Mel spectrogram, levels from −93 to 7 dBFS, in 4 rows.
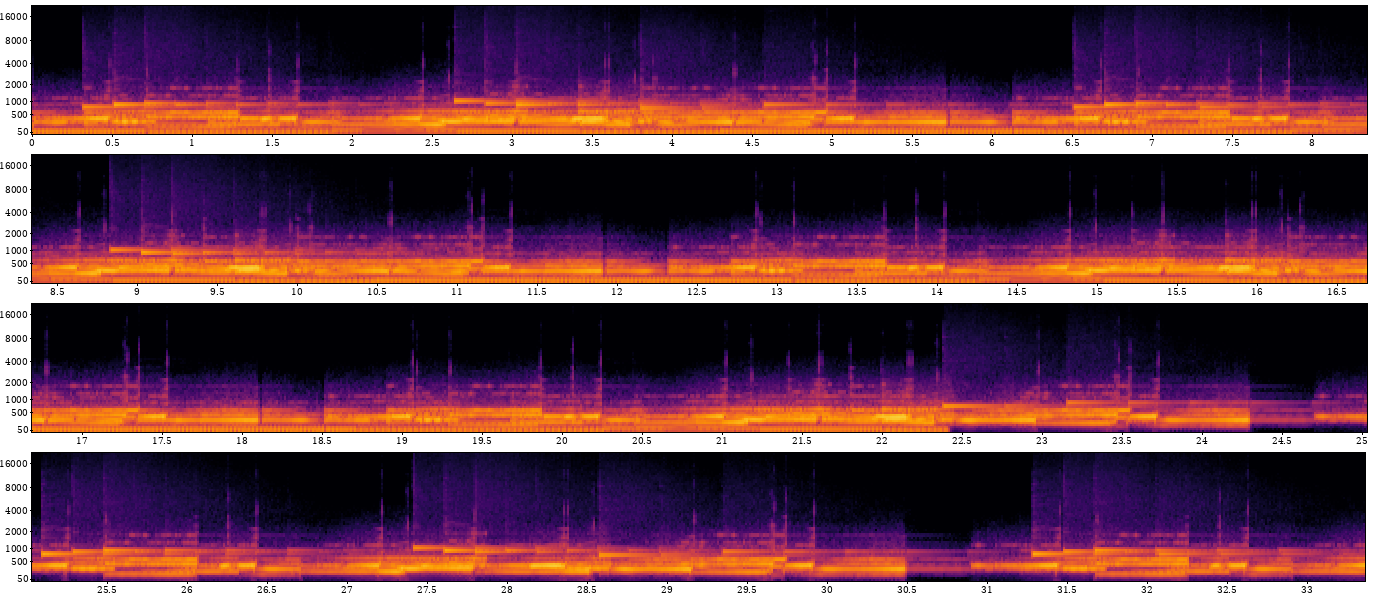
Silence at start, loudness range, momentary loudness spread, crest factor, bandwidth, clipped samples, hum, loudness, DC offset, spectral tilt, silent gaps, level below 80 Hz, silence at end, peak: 0 s; 4 LU; 9 LU; 16 dB; 2.7 kHz; under 0.1%; none; -19 LUFS; under 0.1%; -11.5 dB/octave; none; -30 dBFS; 0 s; -2 dBFS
